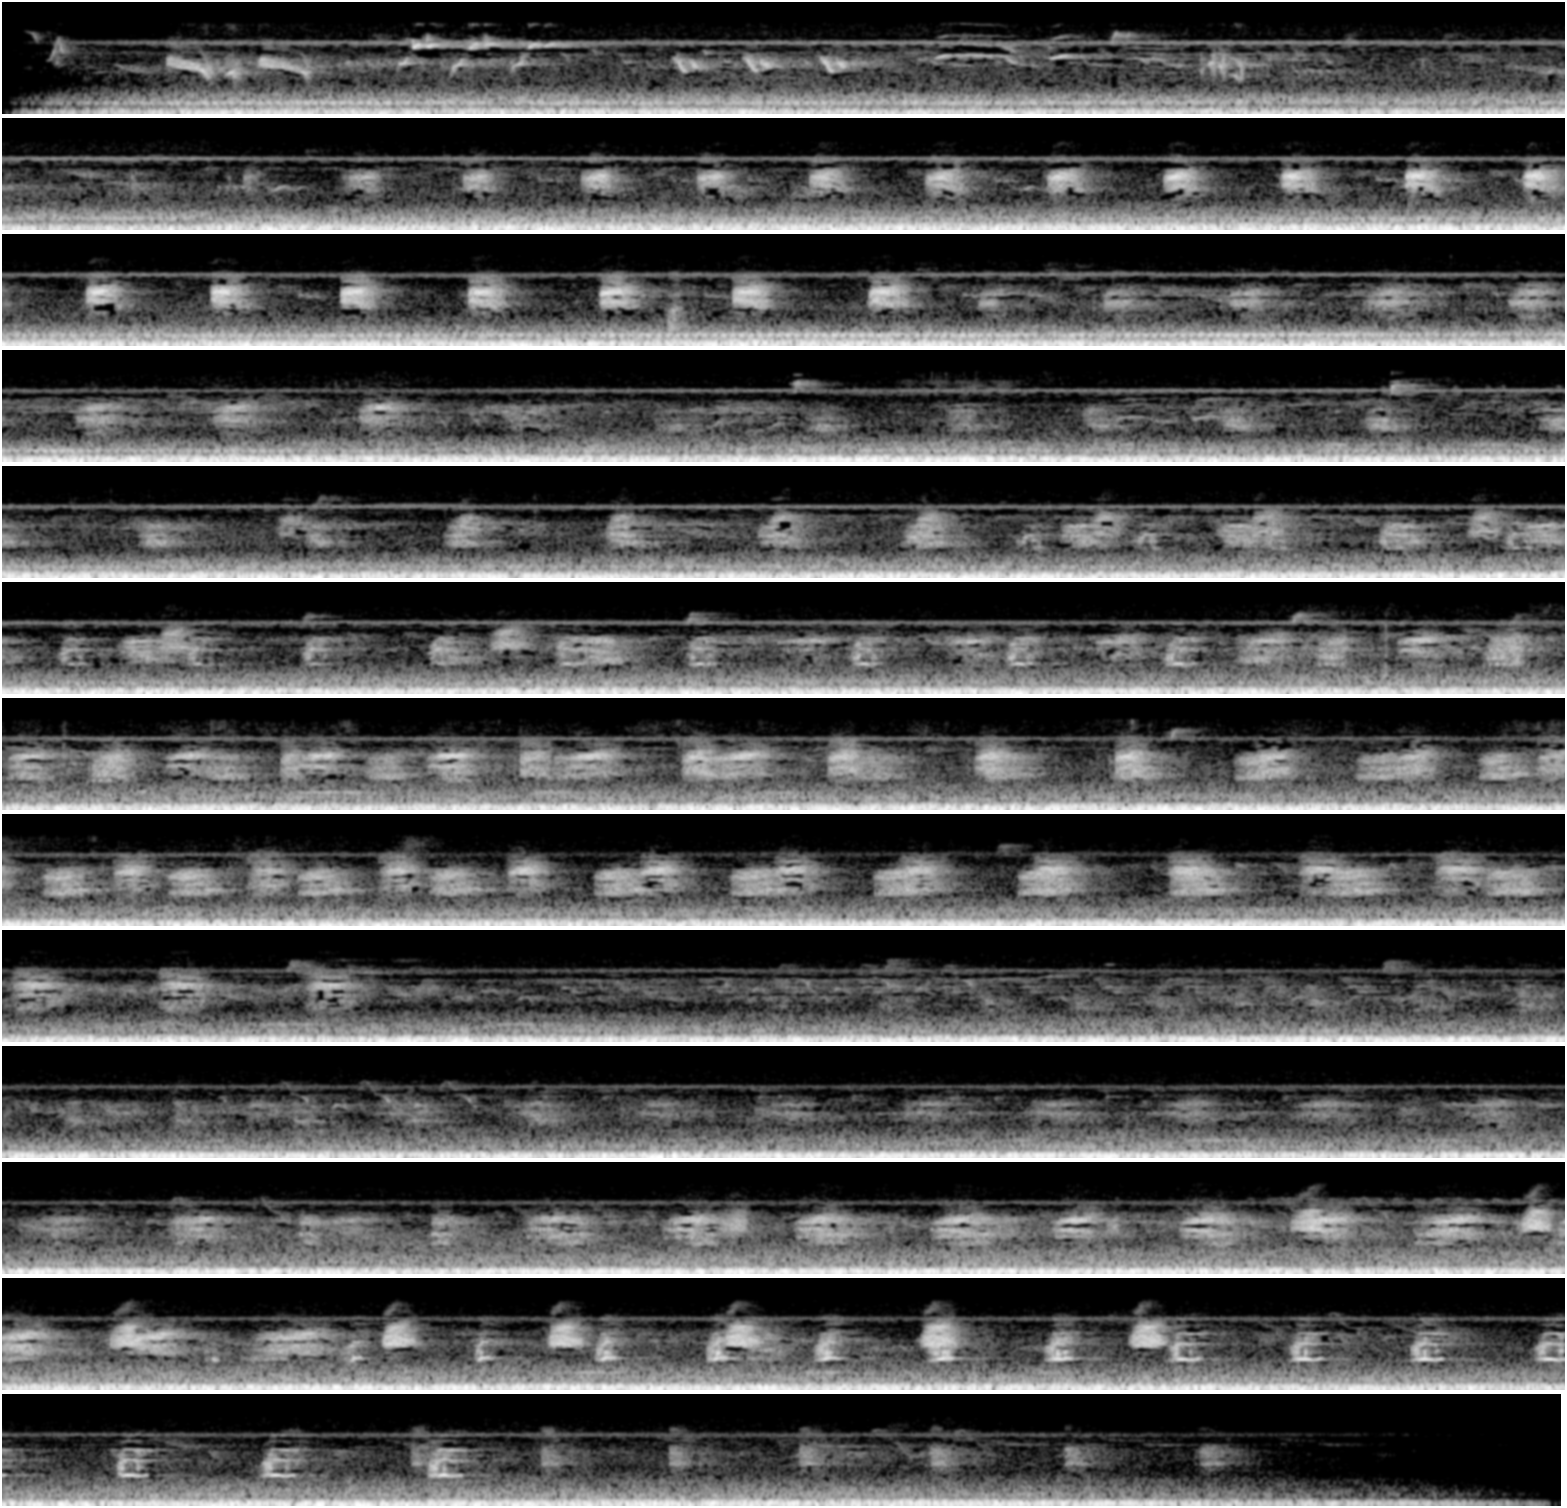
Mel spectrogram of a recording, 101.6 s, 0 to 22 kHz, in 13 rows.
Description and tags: Track 030 Alabama frogs and birds
Dothan, Alabama US 16Jun08 First attempt at recording nature sounds in a friends backyard. Core-sound omnis with Sony RZ90 Mini disc. Air conditioner hum, trucks and car traffic in distance.
Tried to equalize down the hum of air conditioners from the neighborhood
